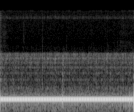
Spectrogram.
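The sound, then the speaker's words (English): A single steady telephone ringback tone on an outgoing call to a moving and storage company, one continuous two-second burst over a phone line, fairly loud and clear, then it cuts off. No one speaks. “But here is that phone call I made to the Magic Movers and Storage LLC.”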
